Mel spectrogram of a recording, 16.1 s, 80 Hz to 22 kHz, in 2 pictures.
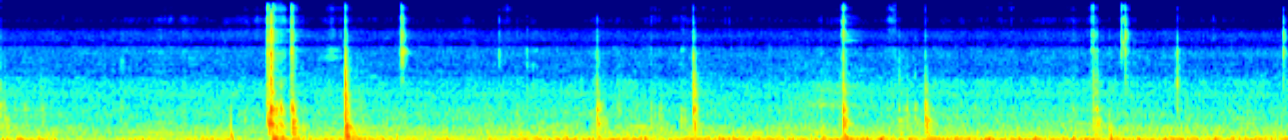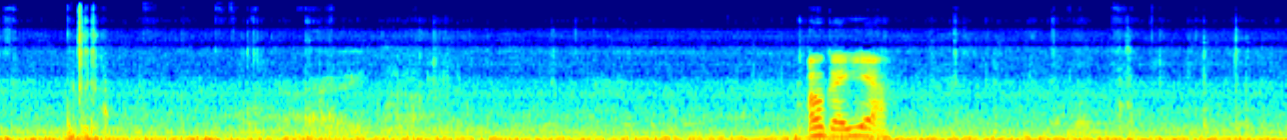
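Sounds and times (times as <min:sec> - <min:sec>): low steady rumble: 0:00.0 - 0:16.0
handling clicks and knocks: 0:01.5 - 0:02.6, 0:03.2 - 0:06.0, 0:06.6 - 0:08.8.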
